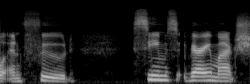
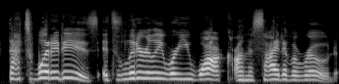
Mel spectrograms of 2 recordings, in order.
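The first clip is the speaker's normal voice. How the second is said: loud, high mock exasperation; retold indignant retort; 6 semitones higher, 6 dB louder than usual. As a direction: argue back, voice raised and pitched up. Retold argument over word sidewalk.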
